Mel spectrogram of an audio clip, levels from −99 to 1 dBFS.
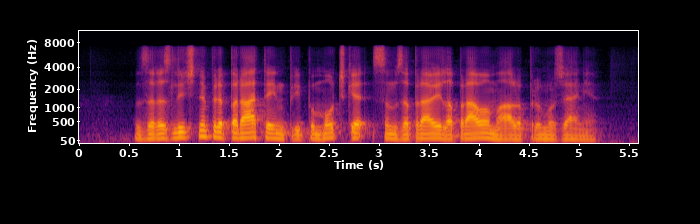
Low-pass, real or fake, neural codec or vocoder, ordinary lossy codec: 7.2 kHz; fake; codec, 16 kHz, 0.3 kbps, FocalCodec; none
